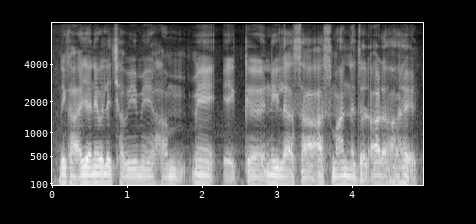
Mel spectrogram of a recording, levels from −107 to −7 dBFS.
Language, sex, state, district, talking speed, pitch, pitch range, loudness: Hindi, male, Assam, Kamrup Metropolitan, 170 wpm, 100 Hz, 95-110 Hz, -19 LUFS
